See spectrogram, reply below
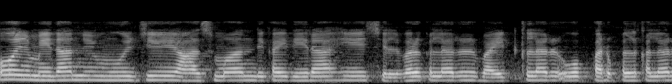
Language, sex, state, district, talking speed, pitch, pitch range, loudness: Hindi, female, Bihar, West Champaran, 150 wpm, 190 Hz, 185-195 Hz, -17 LUFS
